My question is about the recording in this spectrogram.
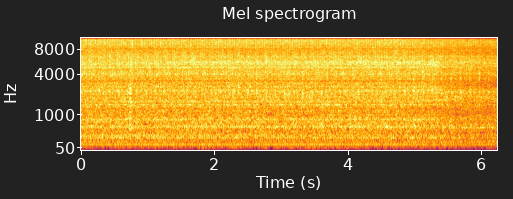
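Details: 2006 Renault Scenic 2, K4M 1.6 with automatic, 202,000 km, warm idle: faint fairly regular tapping about three or four per second from low in the engine, a knock appearing as it heats; cause unknown.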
